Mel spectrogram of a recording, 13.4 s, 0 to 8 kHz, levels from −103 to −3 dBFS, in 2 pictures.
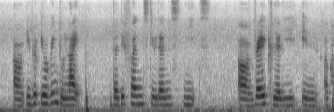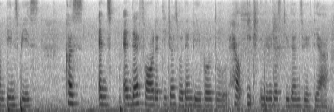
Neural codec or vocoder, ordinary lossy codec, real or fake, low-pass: none; none; real; none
